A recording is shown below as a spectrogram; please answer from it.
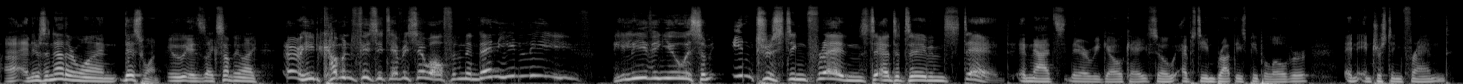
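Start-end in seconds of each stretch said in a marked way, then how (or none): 2.9-10.1 put-on high, theatrical upper-class English accent; mock posh British voice. Streamer reading the birthday book entry in a high posh British accent. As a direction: read it like a fussy old wizard. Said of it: "I sound like Merlin from Sword in the Stone".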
